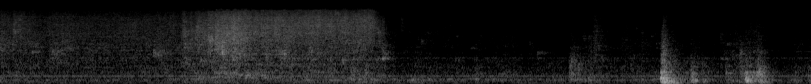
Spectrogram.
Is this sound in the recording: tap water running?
yes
